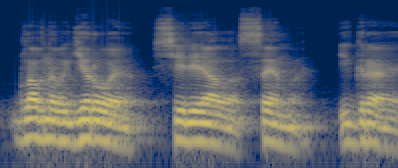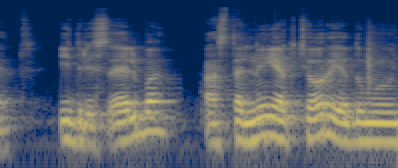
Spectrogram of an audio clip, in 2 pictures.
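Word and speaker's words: Idris Elba: Я, кстати, слышал, что правильно говорить Идрис Эльба.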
